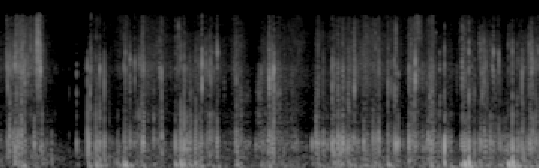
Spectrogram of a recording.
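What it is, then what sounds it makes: Leather zipper pencil case. A black leather zipper pencil case, soft and hollow, is held between both hands while fingertips scratch and tap its leather faces. The result is a quiet, continuous run of dry crunching, crinkling scratches broken by soft, muffled taps with a low, hollow body.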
